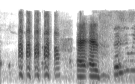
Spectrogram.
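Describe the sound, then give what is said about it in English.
A person imitates a chicken with a quick run of five clucking bursts, then a few louder, drawn-out squawks, fairly loud. “As your six does not hit the intended target, it kind of rolls past, and you hear some things blow up, and a chicken makes some noise.”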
